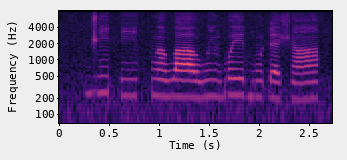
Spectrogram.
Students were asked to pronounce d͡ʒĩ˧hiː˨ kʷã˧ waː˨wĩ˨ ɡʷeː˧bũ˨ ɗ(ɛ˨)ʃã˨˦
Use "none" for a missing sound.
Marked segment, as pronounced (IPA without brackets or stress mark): ɛ˨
